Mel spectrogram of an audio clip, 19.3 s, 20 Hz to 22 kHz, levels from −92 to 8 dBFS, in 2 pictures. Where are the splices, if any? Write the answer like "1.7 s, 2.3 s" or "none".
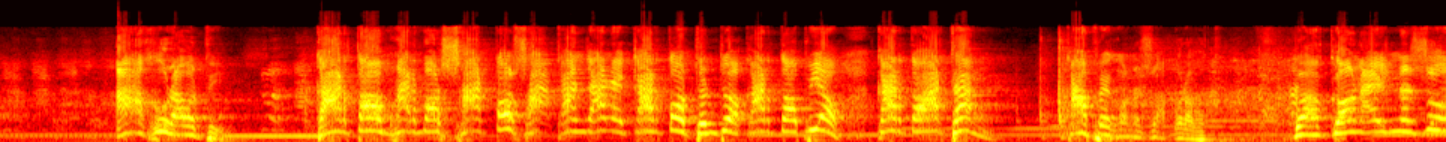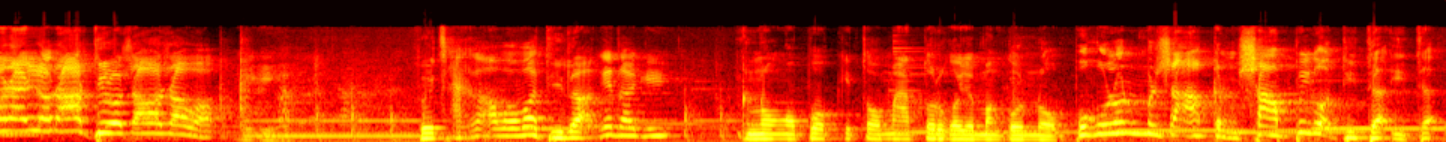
8.6 s, 11.3 s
